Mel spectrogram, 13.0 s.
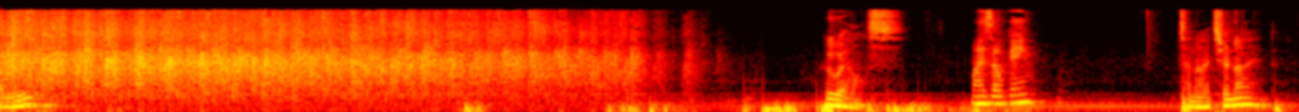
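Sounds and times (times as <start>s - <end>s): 
audience applause and hand clapping: 0.0s - 7.1s
speech: 8.3s - 8.9s, 9.7s - 10.4s, 11.9s - 12.8s.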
